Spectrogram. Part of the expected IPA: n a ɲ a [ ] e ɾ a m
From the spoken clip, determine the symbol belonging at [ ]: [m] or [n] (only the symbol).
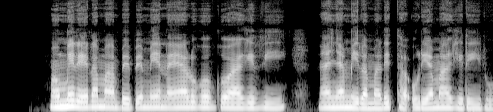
m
